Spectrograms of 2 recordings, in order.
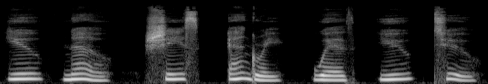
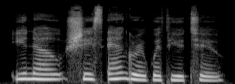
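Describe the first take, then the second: First: Slow, firm word-by-word reading; slow model sentence with pauses between words. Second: Said in the usual way. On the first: Shown as a demonstration. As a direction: say each word separately and slowly. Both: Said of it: "我们再慢慢来读一遍".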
